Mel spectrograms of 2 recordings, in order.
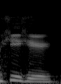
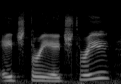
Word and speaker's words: h3h3: and get me on he he which I've now been told is not how you pronounce the name of the the podcast you call it h3h3 which seems silly to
